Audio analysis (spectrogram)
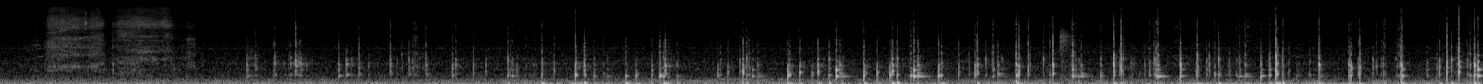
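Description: A small, hollow wooden toy pellet drum with a white membrane is scratched and then tapped with fingernails. Two brief, bright scratching rubs come first, followed by a long run of quick, dry taps that each give a short hollow knock pitched around 400 Hz, over a steady low hum.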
